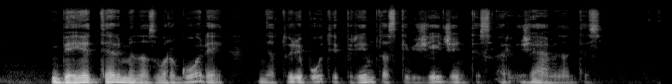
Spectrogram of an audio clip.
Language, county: Lithuanian, Alytus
